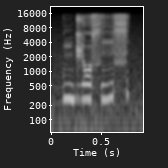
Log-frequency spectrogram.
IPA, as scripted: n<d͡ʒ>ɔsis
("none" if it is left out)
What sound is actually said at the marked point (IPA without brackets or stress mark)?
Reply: d͡ʒ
